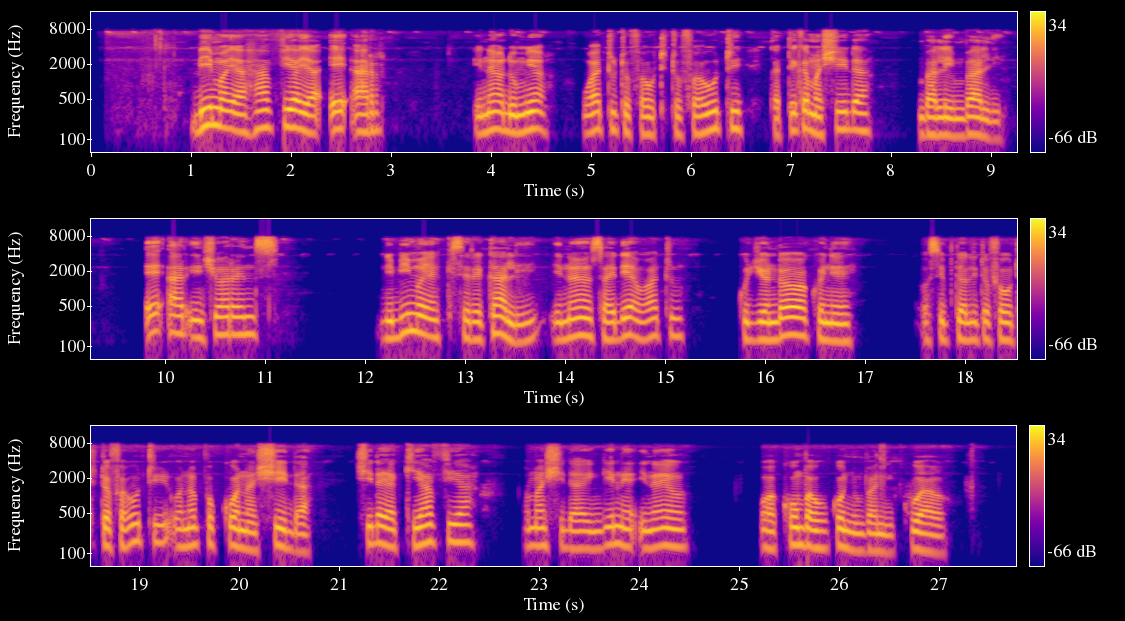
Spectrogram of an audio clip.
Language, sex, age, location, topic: Swahili, male, 25-35, Kisumu, finance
